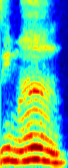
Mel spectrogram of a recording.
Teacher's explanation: mostrar para a gente que o som ele é nasal ele sai pelo nariz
